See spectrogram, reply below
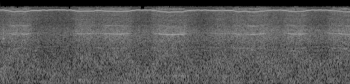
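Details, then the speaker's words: High-speed dental handpiece: steady high-pitched whine with rushing spray hiss during occlusal reduction and buccal functional cusp bevel in a cast gold crown prep on a model mandibular molar. "Again, adjust the orientation of the rotary instrument for each step of this procedure."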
